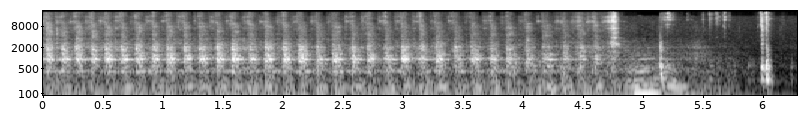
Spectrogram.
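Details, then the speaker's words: Reliant Fox on a test drive just after an exhaust fix, driving uphill: steady running fades over a few seconds, then dies with a couple of clunks; owner suspects fuel starvation from low fuel, unconfirmed. "that feels like fuel starvation oh yeah giraffe we're going uphill we've lost fuel"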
